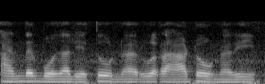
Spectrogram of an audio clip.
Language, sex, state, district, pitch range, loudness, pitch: Telugu, male, Andhra Pradesh, Krishna, 120-130 Hz, -22 LUFS, 125 Hz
